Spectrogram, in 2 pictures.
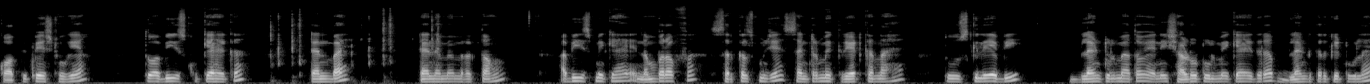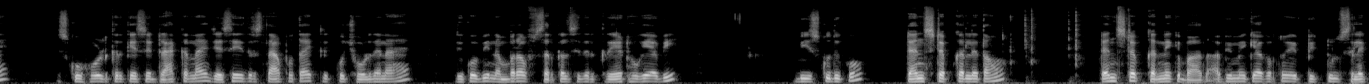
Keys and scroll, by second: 2.4-4.2 typing, 20.7 ctrl+z, 23.4-24.4 typing.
